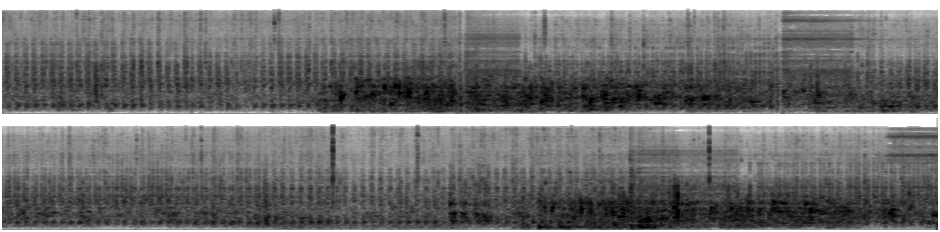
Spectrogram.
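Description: Scuba regulator exhaust bubbles burbling underwater in two bursts of a few seconds each, about nine seconds apart, the rhythm of a diver's breathing, with a faint steady crackle between them.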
